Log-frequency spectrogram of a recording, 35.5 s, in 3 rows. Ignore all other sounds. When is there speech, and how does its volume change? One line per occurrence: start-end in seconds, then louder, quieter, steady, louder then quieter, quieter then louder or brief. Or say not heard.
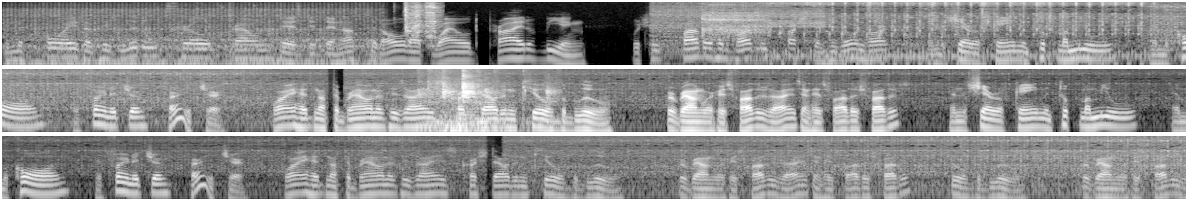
0.0-35.4 louder then quieter.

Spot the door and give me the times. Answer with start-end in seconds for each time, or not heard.
15.9-17.4.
